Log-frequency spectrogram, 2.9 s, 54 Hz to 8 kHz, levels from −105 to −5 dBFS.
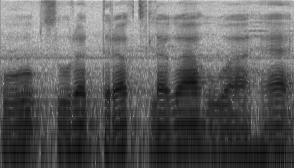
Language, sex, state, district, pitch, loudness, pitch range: Hindi, male, Delhi, New Delhi, 95 Hz, -17 LUFS, 90-100 Hz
